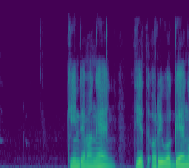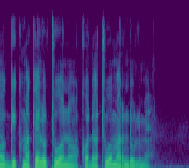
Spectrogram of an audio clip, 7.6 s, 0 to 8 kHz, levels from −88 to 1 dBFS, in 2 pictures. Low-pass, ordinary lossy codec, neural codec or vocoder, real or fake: 7.2 kHz; none; none; real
